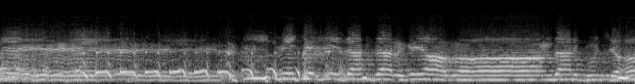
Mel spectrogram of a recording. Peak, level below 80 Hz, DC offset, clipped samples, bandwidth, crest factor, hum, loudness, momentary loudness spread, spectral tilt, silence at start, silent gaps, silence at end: -4 dBFS; -56 dBFS; under 0.1%; under 0.1%; 11.5 kHz; 12 dB; none; -16 LUFS; 4 LU; -7.5 dB/octave; 0 s; none; 0 s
